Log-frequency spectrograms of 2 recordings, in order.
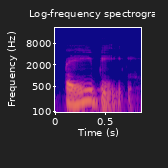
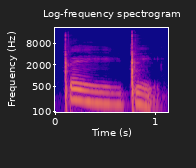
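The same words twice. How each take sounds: First: Said in the usual way. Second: Put-on "Baby" split into two beats, ba-by; "Baby" as two evenly stressed, separate syllables; clapped-out syllables. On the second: Shown as a demonstration. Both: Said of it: "Two syllables for baby".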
